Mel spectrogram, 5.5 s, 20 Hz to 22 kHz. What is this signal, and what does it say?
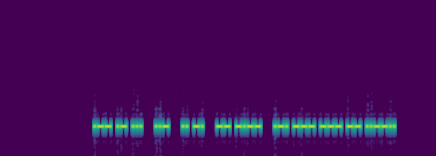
Morse code, heard as a keyed tone, about 52 wpm, 700 Hz. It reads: WAS U IN MY ROOM?
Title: Sentences from Top 300 Words and Abbreviations 50wpm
